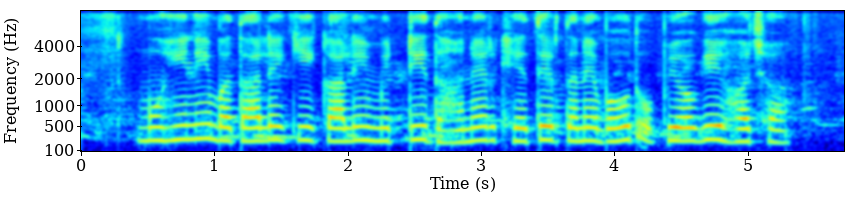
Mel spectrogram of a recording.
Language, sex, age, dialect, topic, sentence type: Magahi, female, 41-45, Northeastern/Surjapuri, agriculture, statement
